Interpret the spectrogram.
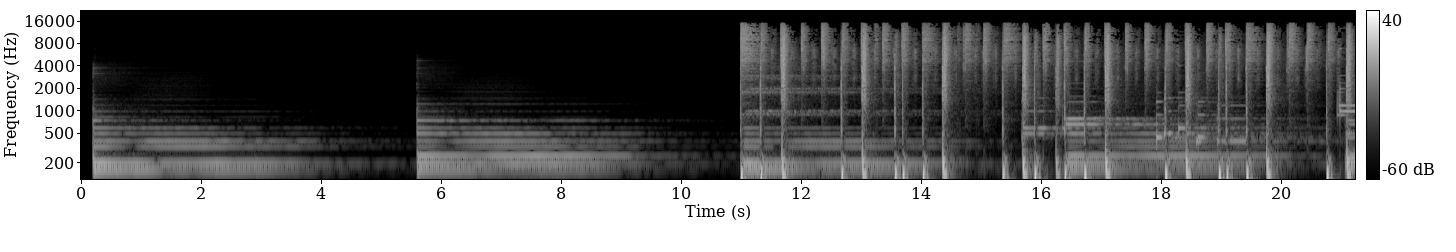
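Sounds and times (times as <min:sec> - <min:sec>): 
keyboard: 0:00.2 - 0:04.7, 0:05.6 - 0:10.2, 0:11.0 - 0:21.2
drums: 0:11.0 - 0:21.2.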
